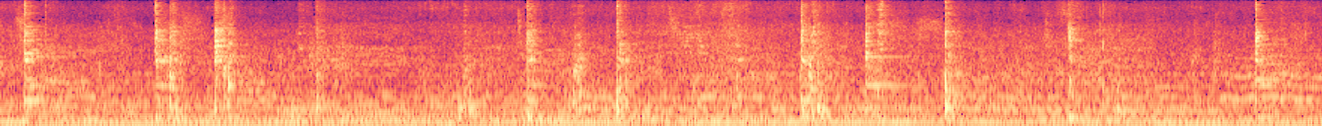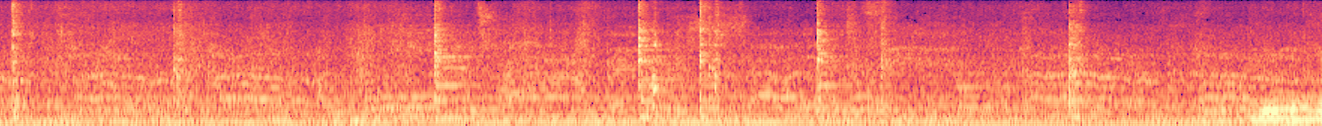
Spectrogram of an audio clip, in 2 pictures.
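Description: Food frying and sizzling in a pan, a steady bright hiss broken by repeated clinks and scrapes of a utensil stirring it, close and fairly quiet, with no talking.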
